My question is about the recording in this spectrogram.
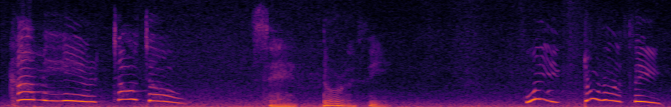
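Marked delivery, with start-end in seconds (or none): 0.1-1.8 put-on very high little-girl voice calling her dog. Dorothy calls her dog. 5.2-6.6 screamed. Acted. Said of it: "she screamed".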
